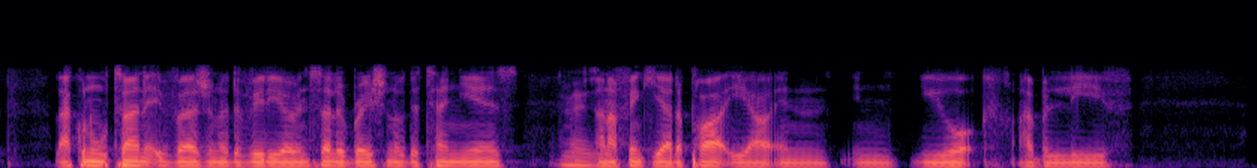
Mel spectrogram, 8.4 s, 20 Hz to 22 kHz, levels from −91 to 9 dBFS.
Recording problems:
high frequencies cut off; severe; nothing above 4 kHz

